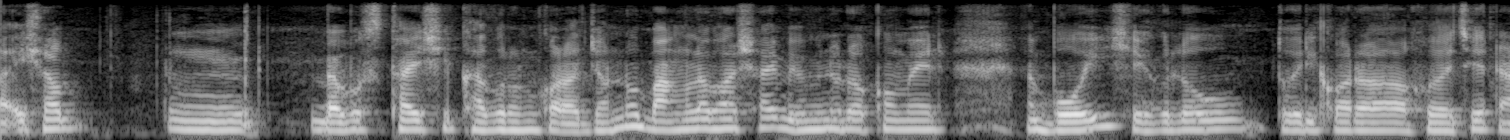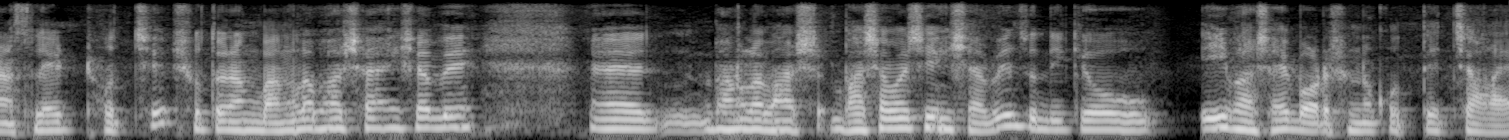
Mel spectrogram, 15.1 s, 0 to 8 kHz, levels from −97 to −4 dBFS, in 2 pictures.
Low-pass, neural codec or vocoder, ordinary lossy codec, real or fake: 7.2 kHz; codec, 16 kHz, 8 kbps, FreqCodec, larger model; Opus, 64 kbps; fake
